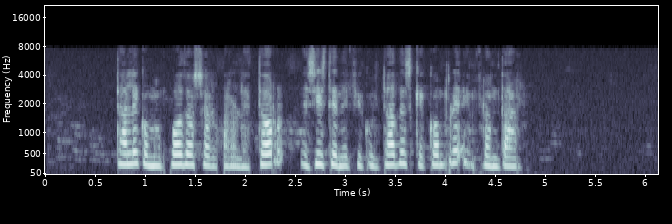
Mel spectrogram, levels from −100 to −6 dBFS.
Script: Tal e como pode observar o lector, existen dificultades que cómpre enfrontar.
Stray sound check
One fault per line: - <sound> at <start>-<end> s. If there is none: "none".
- dropout at 1.7-1.8 s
